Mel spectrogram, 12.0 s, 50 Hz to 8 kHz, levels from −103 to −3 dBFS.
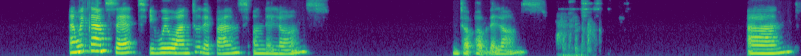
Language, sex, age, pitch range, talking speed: English, female, 20-39, 180-245 Hz, 95 wpm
